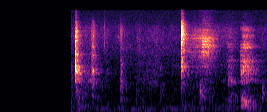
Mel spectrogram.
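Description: Silence for about the first second, then a steady low hum with a few scattered clicks and knocks, the sound of musicians settling at their instruments before a take.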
